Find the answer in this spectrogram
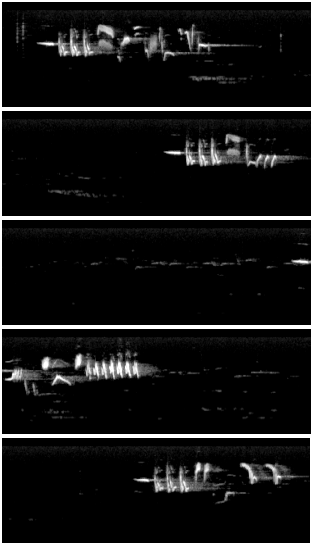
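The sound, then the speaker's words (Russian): A redstart sings four loud, high-pitched, twittering song phrases separated by pauses of several seconds, with faint lower chirps in between. “Горехвостка.”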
